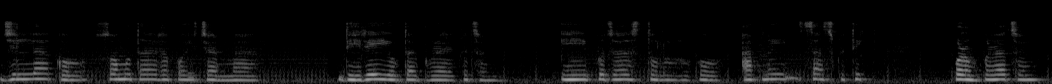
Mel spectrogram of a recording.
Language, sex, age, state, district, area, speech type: Nepali, female, 45-60, West Bengal, Darjeeling, rural, spontaneous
